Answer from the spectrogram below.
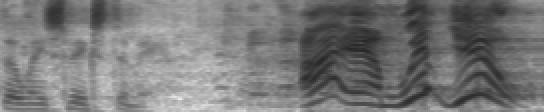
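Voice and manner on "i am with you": high, loud, drawn-out soulful voice; soul-like God. Acted. God reassuring the pastor with soul, big and slow. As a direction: belt it slowly as a soulful God. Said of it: "he sounds a little bit more soul-like".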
